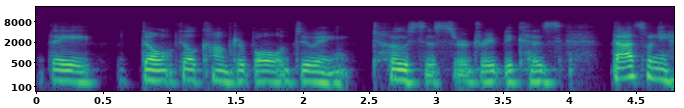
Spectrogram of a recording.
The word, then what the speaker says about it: ptosis: I have to say tosis repair so I can so tosis spelled p t o s i uh some people will say ptosis but it's just ptosis and it is means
